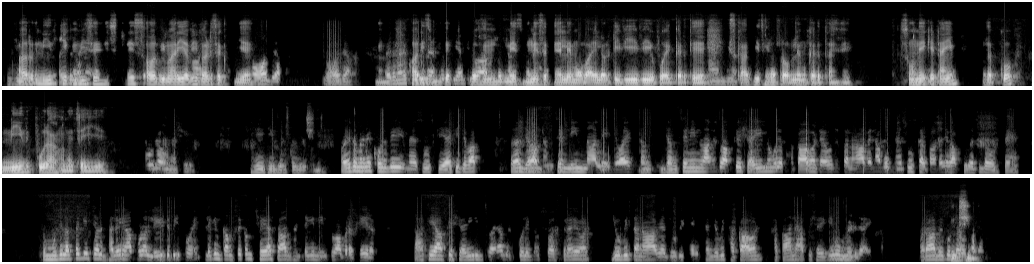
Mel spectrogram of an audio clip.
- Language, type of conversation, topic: Hindi, unstructured, आप अपनी सेहत का ख्याल कैसे रखते हैं?
- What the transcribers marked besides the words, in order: static; other background noise; distorted speech; in English: "स्ट्रेस"; in English: "प्रॉब्लम"; in English: "टाइम"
